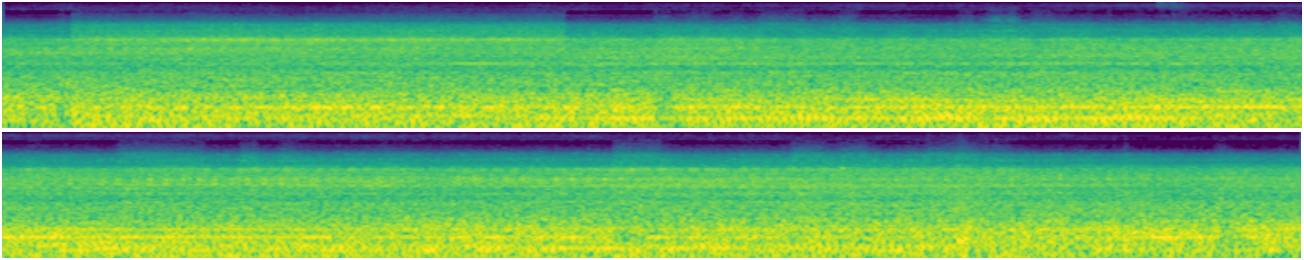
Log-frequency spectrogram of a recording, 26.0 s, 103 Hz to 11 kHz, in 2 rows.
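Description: NSW 44 class diesel locomotive with its ALCO 251 V12 engine idling at a standstill: a steady engine hum that holds level throughout, with a faint higher steady tone over it.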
